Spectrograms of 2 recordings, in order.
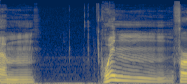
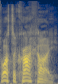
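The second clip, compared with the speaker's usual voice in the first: put-on Northern Irish accent; 7 semitones higher, 9 dB louder than usual. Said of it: "we all know what that accent is".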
